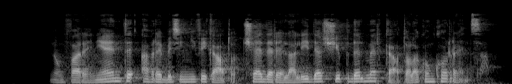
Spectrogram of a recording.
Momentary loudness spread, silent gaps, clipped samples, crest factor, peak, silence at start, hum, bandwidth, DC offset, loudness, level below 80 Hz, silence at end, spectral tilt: 6 LU; none; under 0.1%; 18 dB; -8 dBFS; 0.5 s; none; 11.5 kHz; under 0.1%; -26 LUFS; -52 dBFS; 0.2 s; -4 dB/octave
